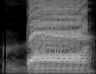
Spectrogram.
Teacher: Mad iwat terjadi apabila ada huruf yang dia berharakat fathahin bertemu dengan alif alif di kemudian kita wakaf di akhir bacaan kita misalkan ban maka berubah menjadi panjang ba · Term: mad iwad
